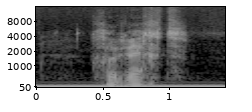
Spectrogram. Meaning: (noun) 1. justice; the judiciary 2. court of law 3. a meal, or a dish served alone or part of a meal as a course; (adjective) just, fair, deserved; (verb) past participle of rechten
- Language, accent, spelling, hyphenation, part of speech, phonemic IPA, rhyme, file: Dutch, Netherlands, gerecht, ge‧recht, noun / adjective / verb, /ɣə.ˈrɛxt/, -ɛxt, Nl-gerecht.ogg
